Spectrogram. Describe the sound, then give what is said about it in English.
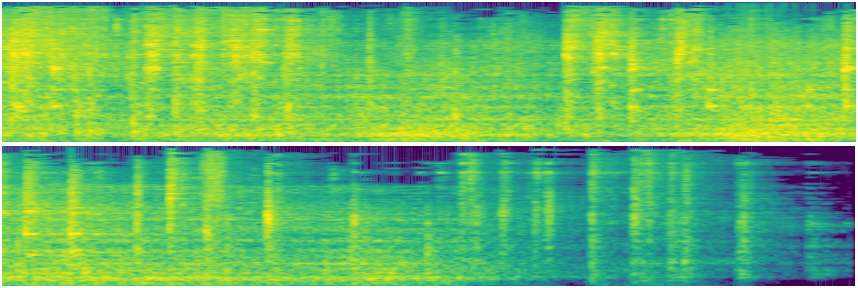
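A heavy, sustained crash of tumbling rock, ore and debris, set off by a strike with an old pick, roars for several seconds, then thins into scattered clattering bits of rubble that settle and fade out. “Here, let me help you out of that pile of rubble.”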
